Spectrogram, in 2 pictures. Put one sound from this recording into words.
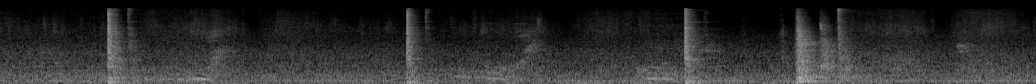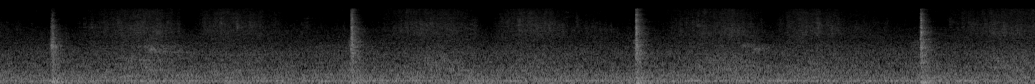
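Weights of an exercise machine clank with each repetition.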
